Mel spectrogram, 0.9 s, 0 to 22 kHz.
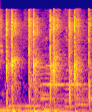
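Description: Two people clap their hands together at the opening of season 2 of the game show "Hvad er det værd?", in a quick, slightly uneven patter of about eight or nine sharp claps, with a faint steady hum underneath.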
